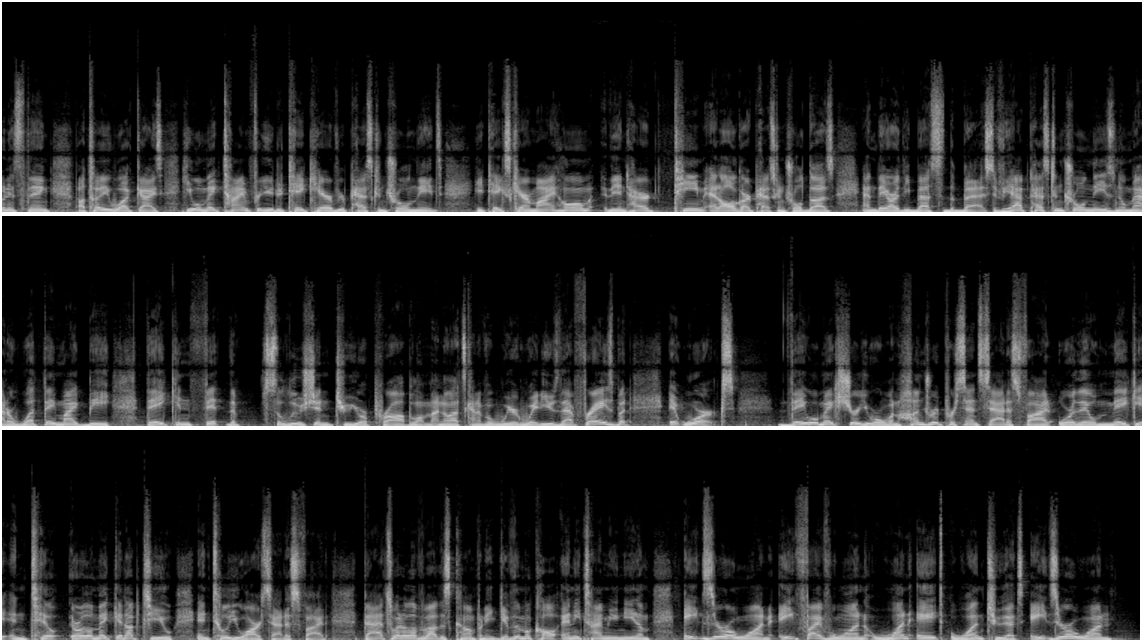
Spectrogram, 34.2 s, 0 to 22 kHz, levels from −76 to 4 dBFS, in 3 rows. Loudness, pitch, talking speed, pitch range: -16 LUFS, 145 Hz, 215 wpm, 135-165 Hz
